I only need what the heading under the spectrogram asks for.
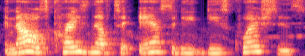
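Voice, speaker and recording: A young woman talking about her own life in a personal vlog, halting and repeating herself, close to tears. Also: on the high side, bright, forceful tone. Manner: halting, repeats words, emotional. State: near tears. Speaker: vlogger.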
